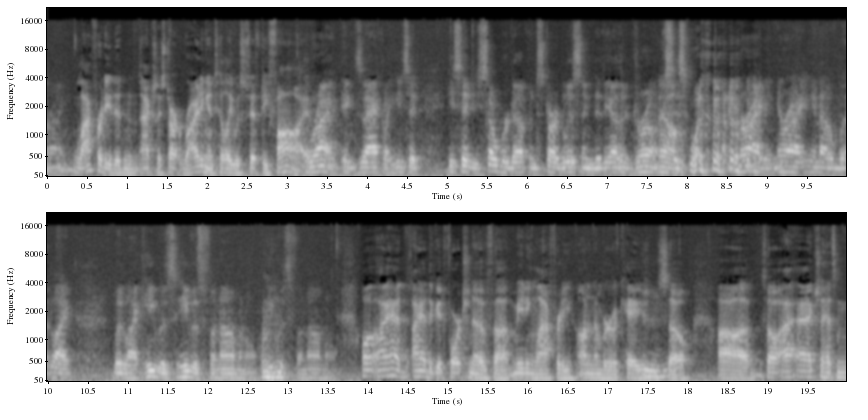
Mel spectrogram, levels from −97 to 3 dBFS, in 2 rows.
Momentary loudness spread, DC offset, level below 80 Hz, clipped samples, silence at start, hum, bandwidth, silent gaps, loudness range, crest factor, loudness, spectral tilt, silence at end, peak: 6 LU; under 0.1%; -38 dBFS; under 0.1%; 0 s; none; 17 kHz; none; 1 LU; 16 dB; -20 LUFS; -6.5 dB/octave; 0 s; -4 dBFS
